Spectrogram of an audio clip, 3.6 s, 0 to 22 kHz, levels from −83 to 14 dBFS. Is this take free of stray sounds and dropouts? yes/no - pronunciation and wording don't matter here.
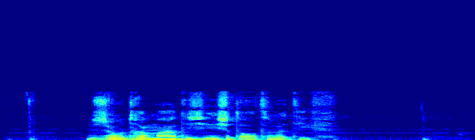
yes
